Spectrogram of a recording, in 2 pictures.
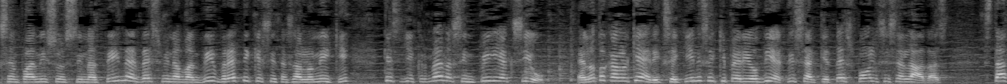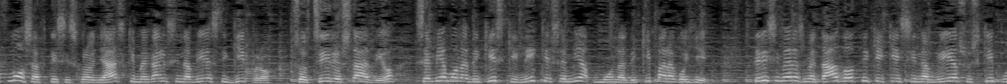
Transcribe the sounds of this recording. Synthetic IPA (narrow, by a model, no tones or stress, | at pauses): se̞ɱfɐnisonst̪inɐθinɐðe̞spinɐvɐnðivɾe̞θice̞st̪iθe̞sɐlo̞nici | ce̞siɲɟe̞kɾime̞nɐsimpiiɐksiue̞no̞t̪o̞kɐlo̞ce̞ɾikse̞ciniseceipe̞ɾio̞ðiɐt̪isːeɐɾce̞t̪e̞spo̞list̪ise̞lɐðɐs | st̪ɐθmo̞sɐft̪ist̪isxɾo̞ɲɐsceme̞ɣɐlisinɐvliɐst̪iɲɟipɾo̞st̪o̞t͡siɾio̞st̪ɐðio̞ | se̞mɲɐmo̞nɐðiciscinice̞se̞miɐmo̞nɐðicipɐɾɐɣo̞ʝit̪ɾisime̞ɾe̞zme̞t̪ɐðo̞θice̞ce̞isinɐvliɐst̪uscipu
